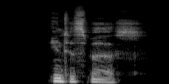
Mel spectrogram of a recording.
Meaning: 1. To mix two things irregularly, placing things of one kind among things of other 2. To scatter or insert something into or among other things
- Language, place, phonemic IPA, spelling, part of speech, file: English, Queensland, /ˌɪntəˈspɜːs/, intersperse, verb, En-au-intersperse.ogg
